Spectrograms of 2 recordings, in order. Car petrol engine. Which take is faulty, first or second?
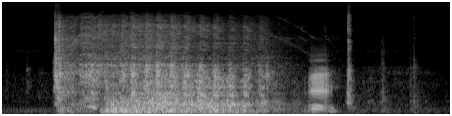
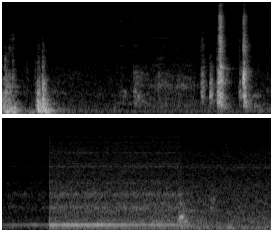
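first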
